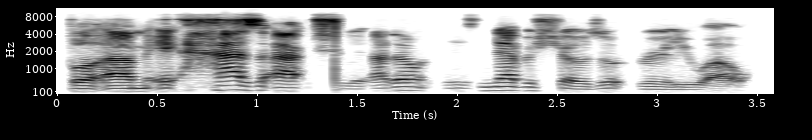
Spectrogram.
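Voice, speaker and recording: A man's voice: medium pitch, animated, fairly quick, sharp tone. A man in his thirties from Northern England with a Northern English accent, a bare knuckle boxer chatting as a guest with dry, self-deprecating humor. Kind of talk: casual interview chat.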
